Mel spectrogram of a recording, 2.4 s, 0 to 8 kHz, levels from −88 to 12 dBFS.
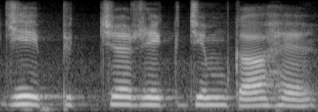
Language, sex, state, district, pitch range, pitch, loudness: Hindi, female, Bihar, Patna, 185-205 Hz, 200 Hz, -15 LUFS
